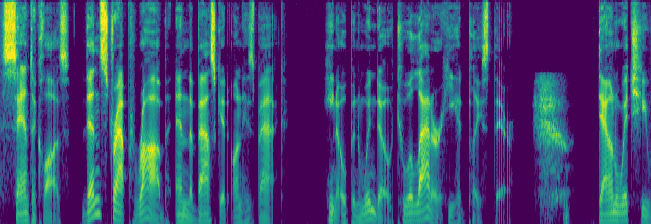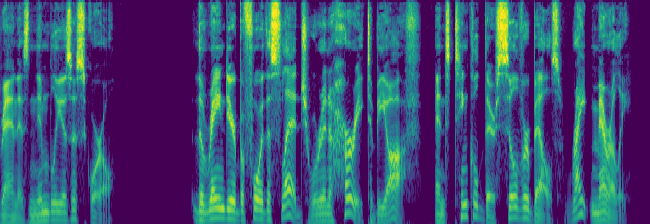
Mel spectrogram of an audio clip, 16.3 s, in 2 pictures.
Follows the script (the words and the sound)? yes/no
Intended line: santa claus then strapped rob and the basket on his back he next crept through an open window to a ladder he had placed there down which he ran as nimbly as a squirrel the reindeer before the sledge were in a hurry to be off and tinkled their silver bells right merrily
no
